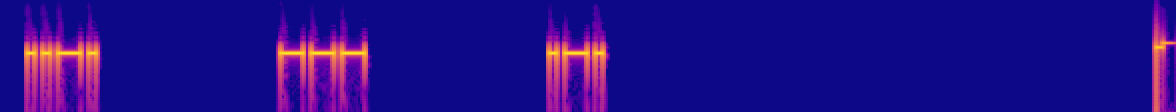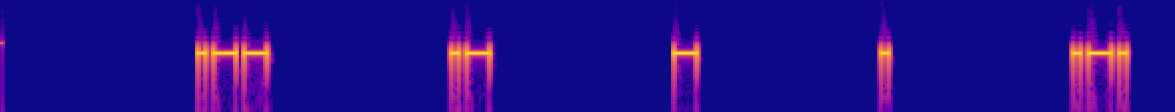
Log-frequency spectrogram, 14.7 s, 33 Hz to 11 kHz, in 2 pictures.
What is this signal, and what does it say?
Morse code, heard as a keyed tone, about 24 wpm, spaced as for 7 wpm, 690 Hz. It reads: FOR WATER
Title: 8x Character Spacing - Top 200 Words - 25wpm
